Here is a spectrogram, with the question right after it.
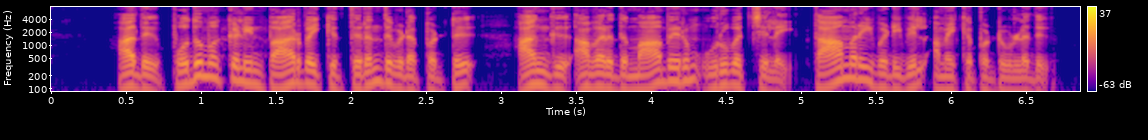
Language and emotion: Tamil, neutral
